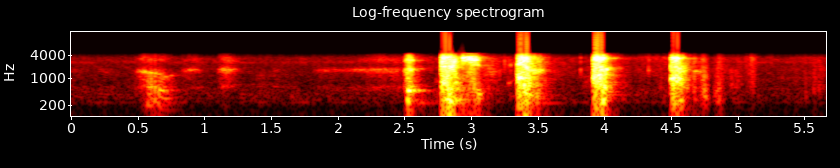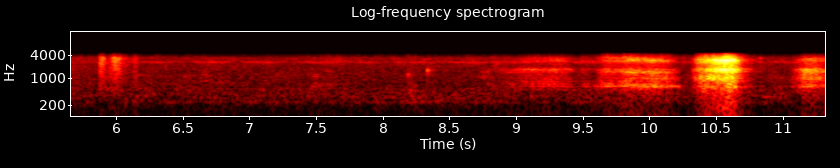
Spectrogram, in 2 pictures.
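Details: Repeated sneezing: a run of several sharp, explosive nasal bursts, with quieter breathy sounds before and after.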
